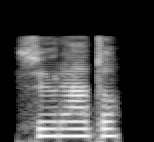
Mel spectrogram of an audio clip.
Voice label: Japanese Shape, ideophones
